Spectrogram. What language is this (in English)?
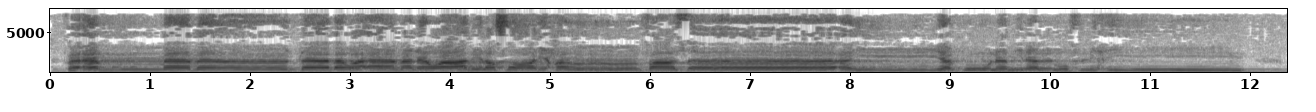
Arabic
